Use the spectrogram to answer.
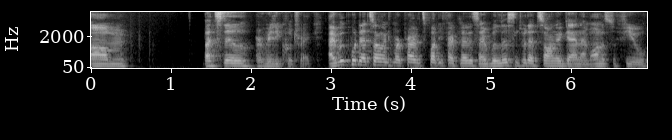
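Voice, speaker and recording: Speaking at a very fast pace in a German accent, a man with a medium-pitched voice shows ordinary pitch variation and big swings in loudness. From Germany. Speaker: music reaction youtuber. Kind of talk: casual reaction commentary. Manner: animated; halting.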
